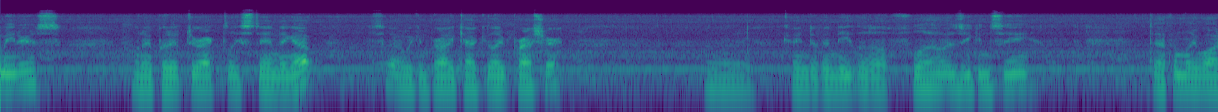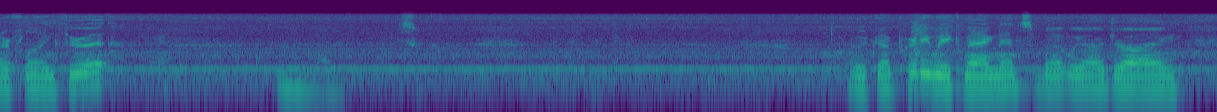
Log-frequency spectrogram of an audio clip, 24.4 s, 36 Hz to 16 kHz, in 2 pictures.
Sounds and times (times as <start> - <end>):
Speech: 0.0 - 0.6, 1.3 - 5.7, 7.0 - 10.5, 11.2 - 13.9, 20.5 - 24.0.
